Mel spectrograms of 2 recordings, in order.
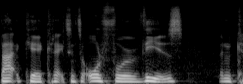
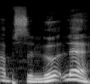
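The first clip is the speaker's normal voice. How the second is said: terrible, fake put-on Scottish accent; 3 semitones higher than usual. Agreeing while adding a pipeline pump, in a terrible scottish accent. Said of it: "That was a terrible Scottish accent".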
